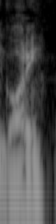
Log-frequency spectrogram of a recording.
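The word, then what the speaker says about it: DelGaudio: Yeah, so we're going to have, Derek Delgadio. – Yes, thank you. Derek Delgadio. Or Gaudio, is that how you say it? – Gaudio, Gaudio. – Gaudio, yeah.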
